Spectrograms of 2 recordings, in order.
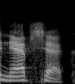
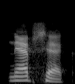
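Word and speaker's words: knapsack: elliptical curve cryptography finally nap Shack K is a silent letter nap Shack so now if you're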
